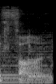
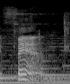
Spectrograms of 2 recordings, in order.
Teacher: when you say Fawn your tongue is low and far back in your mouth and when you say fan your tongue moves forward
